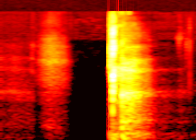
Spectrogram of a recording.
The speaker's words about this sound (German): Dieses kleine Geräusch da, das war mein Magen, was ihr gehört habt, dieses kleine Buik-Geräusch.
